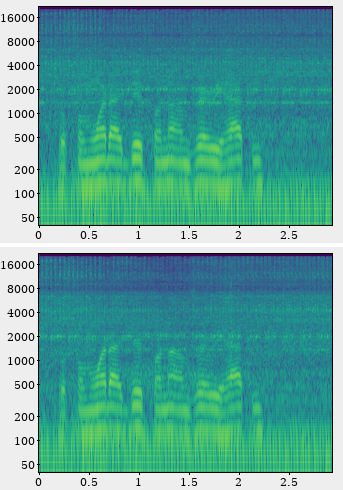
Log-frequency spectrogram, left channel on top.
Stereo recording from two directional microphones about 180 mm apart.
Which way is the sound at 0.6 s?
30° left (ahead or behind).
